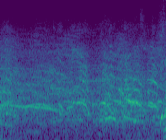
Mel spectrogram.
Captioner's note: crowd chatter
